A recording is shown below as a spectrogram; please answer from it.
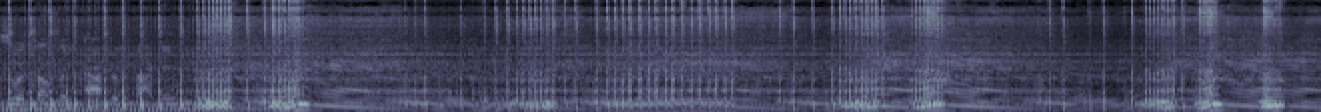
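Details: Two-stroke bike after replacing the silencer packing: crisp ring-ding blipping up and dropping back cleanly several times, even and free-revving, no rattle; normal, healthy exhaust.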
